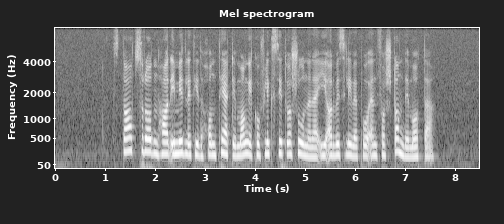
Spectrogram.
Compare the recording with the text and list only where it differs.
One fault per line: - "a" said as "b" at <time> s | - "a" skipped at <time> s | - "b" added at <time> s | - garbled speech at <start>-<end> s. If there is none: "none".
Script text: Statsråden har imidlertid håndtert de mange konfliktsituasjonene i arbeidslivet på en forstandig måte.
none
